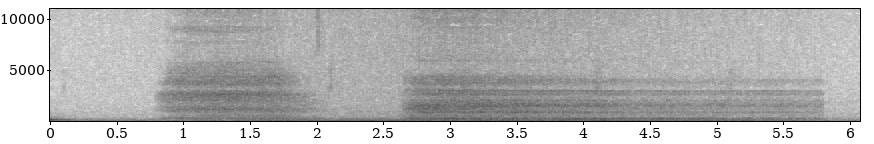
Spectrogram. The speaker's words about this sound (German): Machen Sie mit. Tief einatmen, lange ausatmen und vielleicht machen Sie dann eine kleine Atempause.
